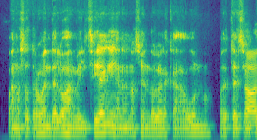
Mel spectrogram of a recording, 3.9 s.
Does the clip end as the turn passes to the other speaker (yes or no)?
yes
